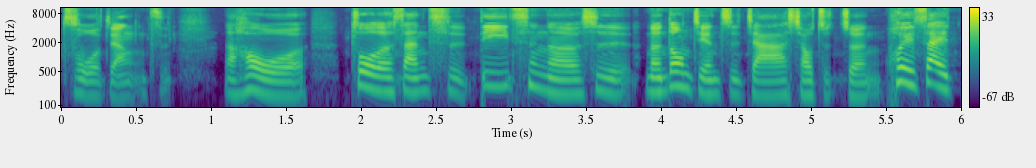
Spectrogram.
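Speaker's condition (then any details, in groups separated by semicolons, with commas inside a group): Submucous cleft palate; recent cough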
